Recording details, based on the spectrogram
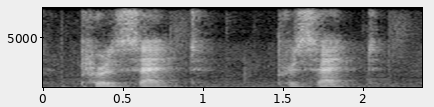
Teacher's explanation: present and as you can notice when we pronounce word present we put like a stress or put like a burden on the part where it says per present as you can notice it is like harder or harsher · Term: word stress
